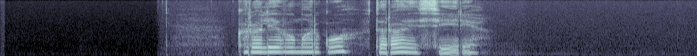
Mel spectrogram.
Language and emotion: Russian, sad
